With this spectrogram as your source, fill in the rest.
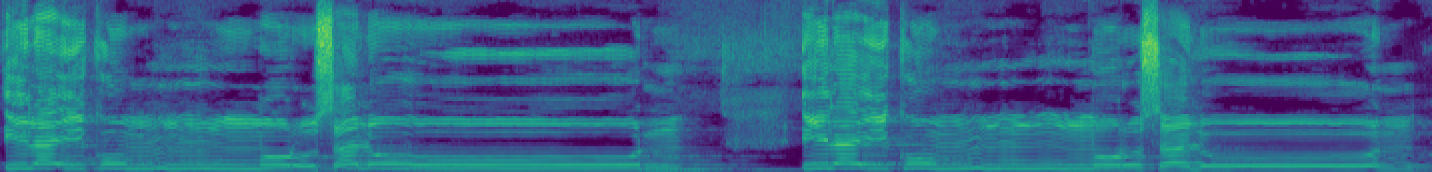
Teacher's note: میم ساکن کے فوراً بعد میم آ رہی ہے، اس لیے یہاں پر ادغام شفوی ہوگا · میم ساکن کے بعد اگر میم آ جائے تو اس کو غنہ کے ساتھ پڑھیں گے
